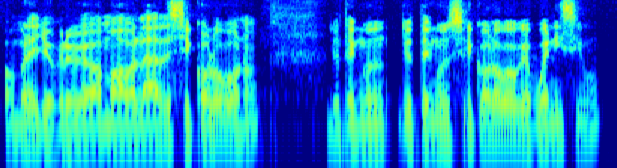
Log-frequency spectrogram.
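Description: Guy on a podcast talking super fast, joking around, dry sound. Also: medium pitch, fairly even intonation, darkish tone, no room sound, lo-fi sound. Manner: fast, teasing banter. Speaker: podcast guest. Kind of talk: casual podcast chat.

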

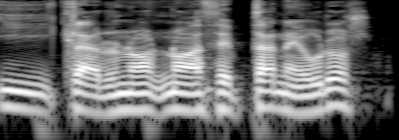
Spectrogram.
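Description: A man's voice: lowish voice, steady tone, moderate pace, darkish tone, dry recording, faint music behind. A man from Spain co-hosting a podcast, chatting casually with wry jokes. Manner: joking, wry asides. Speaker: podcast co-host. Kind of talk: casual chat.

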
